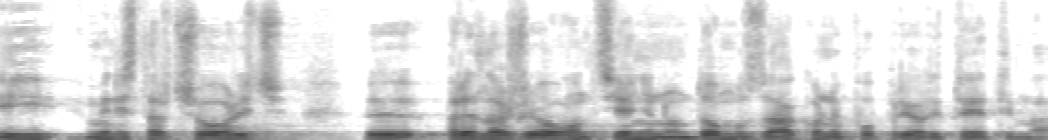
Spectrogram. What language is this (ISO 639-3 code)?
hrv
